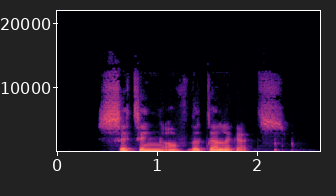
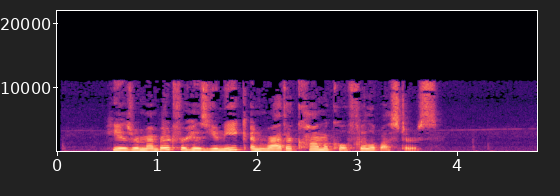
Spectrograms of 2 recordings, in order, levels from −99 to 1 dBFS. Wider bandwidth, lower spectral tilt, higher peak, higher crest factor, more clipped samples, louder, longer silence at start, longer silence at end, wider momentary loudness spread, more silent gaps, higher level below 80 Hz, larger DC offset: first, 13 kHz vs 11.5 kHz; first, -5.5 dB/octave vs -4 dB/octave; second, -14 dBFS vs 0 dBFS; about the same, 18 dB vs 14 dB; neither; second, -32 LUFS vs -14 LUFS; second, 0.4 s vs 0.55 s; second, 0.4 s vs 1.05 s; first, 14 LU vs 11 LU; neither; second, -70 dBFS vs -58 dBFS; neither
